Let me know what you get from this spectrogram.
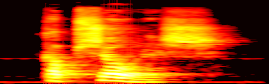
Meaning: pretensions, a high opinion of oneself
- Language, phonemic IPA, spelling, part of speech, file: Dutch, /kɑpˈsonəs/, kapsones, noun, Nl-kapsones.ogg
